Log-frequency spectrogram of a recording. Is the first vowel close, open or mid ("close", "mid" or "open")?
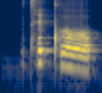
mid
